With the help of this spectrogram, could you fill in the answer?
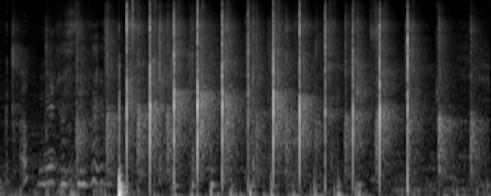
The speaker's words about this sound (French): En, tout cas, on peut, on peut, les, on peut les applaudir et les, saluer pour le travail qu'ils ont fait.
